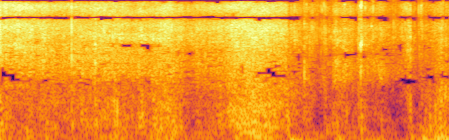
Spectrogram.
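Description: Packaging rustling and crinkling as a handbag's chain strap is pulled out and unwrapped, with small irregular ticks from handling.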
